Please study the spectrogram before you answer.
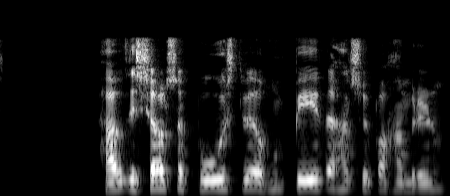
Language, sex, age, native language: Icelandic, male, 40-49, Icelandic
